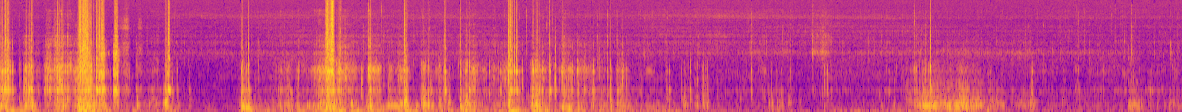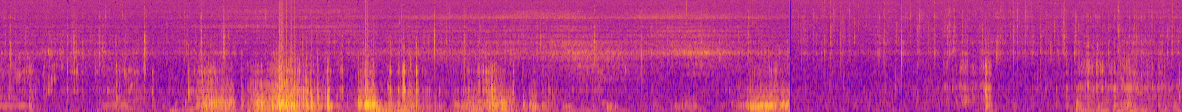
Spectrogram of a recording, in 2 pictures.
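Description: Water rushing and sloshing against an underwater camera as a spearfisher swims, in repeated surges a few seconds long with scattered clicks and knocks.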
